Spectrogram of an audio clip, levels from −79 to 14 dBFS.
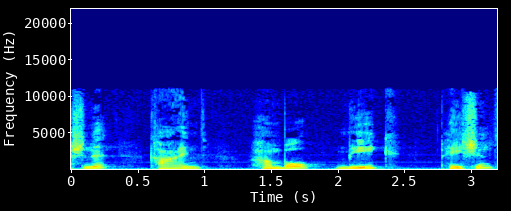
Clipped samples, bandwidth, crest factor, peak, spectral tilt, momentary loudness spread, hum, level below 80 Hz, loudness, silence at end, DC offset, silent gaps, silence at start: under 0.1%; 11.5 kHz; 18 dB; -4 dBFS; -5.5 dB/octave; 13 LU; none; -48 dBFS; -22 LUFS; 0 s; under 0.1%; none; 0 s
